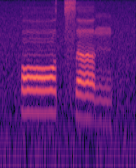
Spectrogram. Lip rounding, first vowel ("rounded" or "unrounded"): rounded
